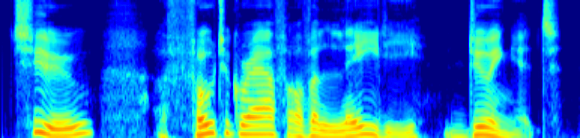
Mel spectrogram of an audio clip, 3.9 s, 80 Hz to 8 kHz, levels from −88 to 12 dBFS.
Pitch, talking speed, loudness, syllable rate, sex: 150 Hz, 125 wpm, -19 LUFS, 4.3 syllables/s, male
